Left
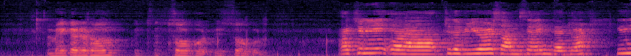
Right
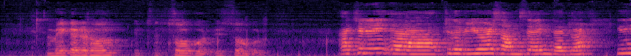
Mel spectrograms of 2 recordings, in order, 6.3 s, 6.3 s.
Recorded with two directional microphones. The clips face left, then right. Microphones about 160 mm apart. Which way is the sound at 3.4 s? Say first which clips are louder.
Left 4 dB; 20° left (ahead or behind).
